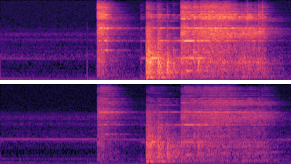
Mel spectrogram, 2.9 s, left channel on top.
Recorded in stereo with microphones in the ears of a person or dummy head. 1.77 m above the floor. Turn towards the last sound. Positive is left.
turn(degrees=40)  # may be behind; listen again after turning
